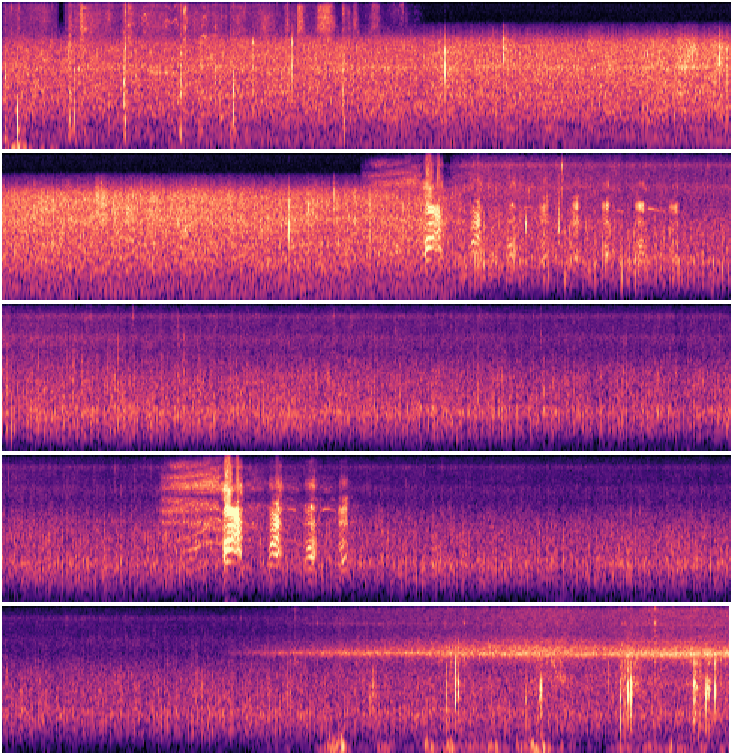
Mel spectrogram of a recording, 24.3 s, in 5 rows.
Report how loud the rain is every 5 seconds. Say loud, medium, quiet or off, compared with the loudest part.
loud, loud, loud, medium, medium.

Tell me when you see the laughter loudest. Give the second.
16 s.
